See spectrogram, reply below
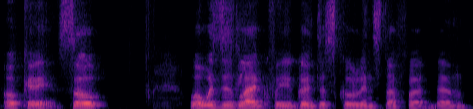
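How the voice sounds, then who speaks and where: A man's voice: medium pitch, unhurried. A man hosting a podcast, effusive and loose, with lots of fillers as he talks. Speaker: podcast host. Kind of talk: casual interview chat.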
